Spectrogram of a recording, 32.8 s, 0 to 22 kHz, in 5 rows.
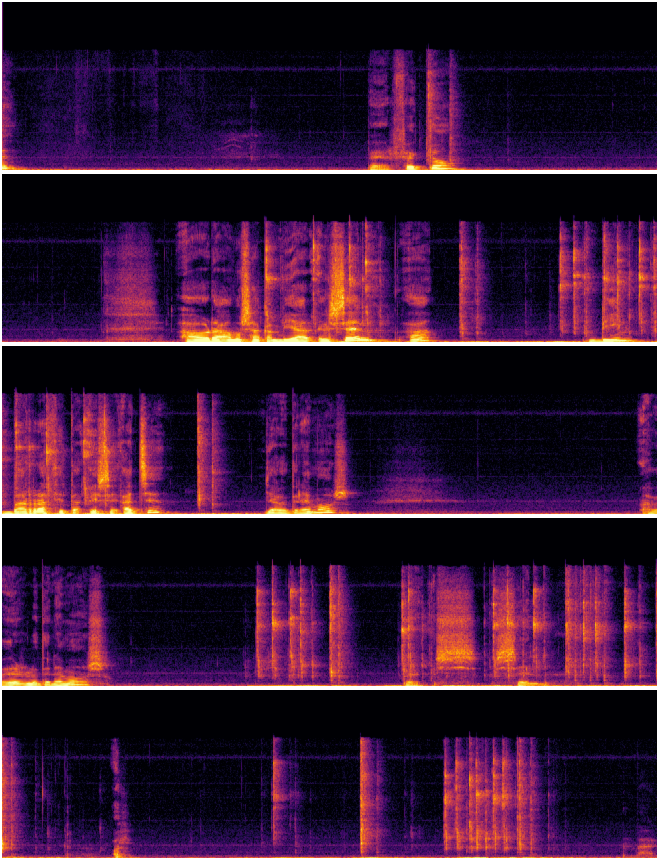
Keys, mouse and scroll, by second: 4.4 Return, 8.9-15.2 typing, 15.0 Return, 21.9-23.1 typing, 23.7 ctrl+p, 24.6-26.3 typing, 28.9 typing, 30.3-32.7 typing.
